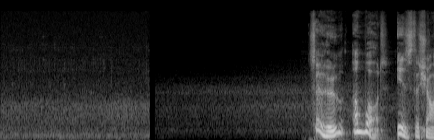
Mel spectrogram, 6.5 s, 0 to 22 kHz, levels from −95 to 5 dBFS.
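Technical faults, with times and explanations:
No technical faults can be heard in this clip.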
